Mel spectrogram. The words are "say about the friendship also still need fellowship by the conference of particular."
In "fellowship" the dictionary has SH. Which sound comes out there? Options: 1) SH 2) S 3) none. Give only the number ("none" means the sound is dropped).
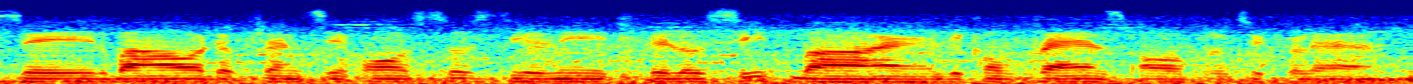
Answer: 2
